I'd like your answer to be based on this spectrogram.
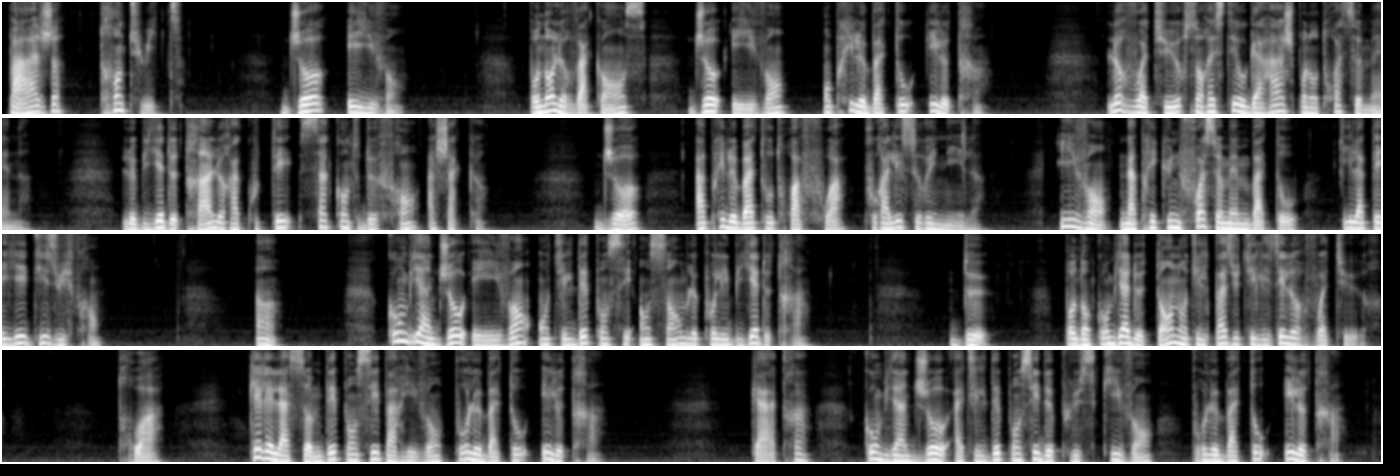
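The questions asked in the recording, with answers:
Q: Combien Joe et Yvan ont-ils dépensé ensemble pour les billets de train?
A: 104 francs

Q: Pendant combien de temps n'ont-ils pas utilisé leur voiture?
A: 3 semaines

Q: Quelle est la somme dépensée par Yvan pour le bateau et le train?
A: 70 francs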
